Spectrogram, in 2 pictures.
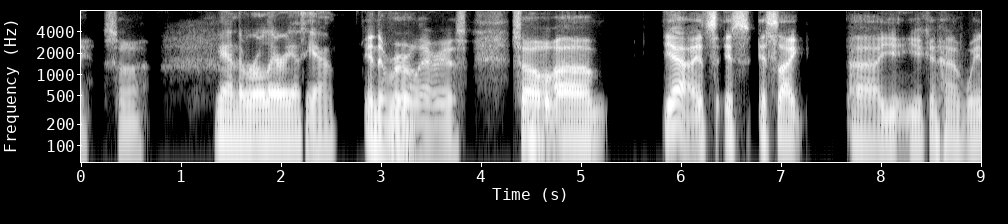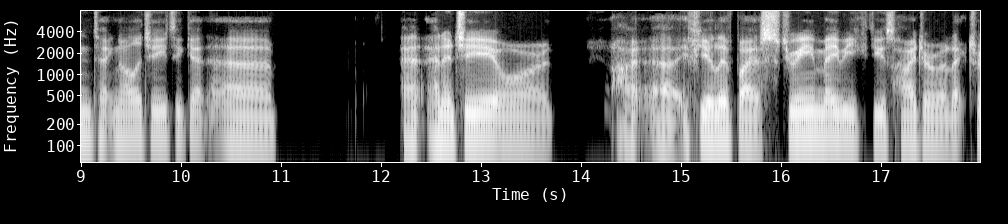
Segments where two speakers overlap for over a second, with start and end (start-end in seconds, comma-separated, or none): none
